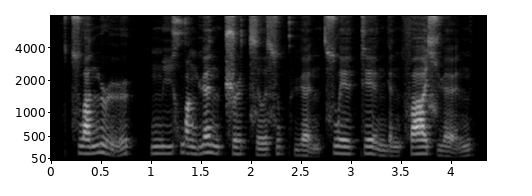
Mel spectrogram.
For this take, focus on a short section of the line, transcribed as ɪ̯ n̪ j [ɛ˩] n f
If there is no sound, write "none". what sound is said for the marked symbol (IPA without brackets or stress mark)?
ɛ˩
